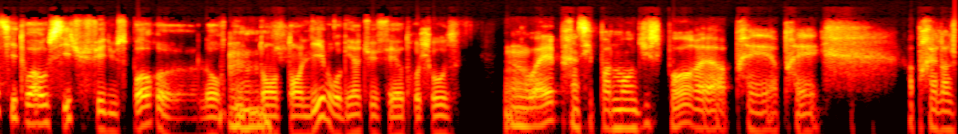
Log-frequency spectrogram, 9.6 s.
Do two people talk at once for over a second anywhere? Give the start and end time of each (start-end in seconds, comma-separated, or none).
none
